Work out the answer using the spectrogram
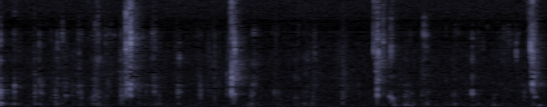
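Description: A person chewing a mouthful of grilled sausage: soft mouth and chewing noises with a few sharper clicks, roughly one a second.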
